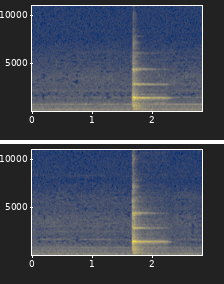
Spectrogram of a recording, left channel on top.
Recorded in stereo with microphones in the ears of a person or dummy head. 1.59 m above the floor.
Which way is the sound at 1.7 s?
85° right.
